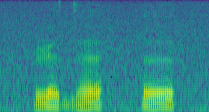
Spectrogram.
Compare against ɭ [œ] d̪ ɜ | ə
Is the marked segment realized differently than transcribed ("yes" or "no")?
yes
